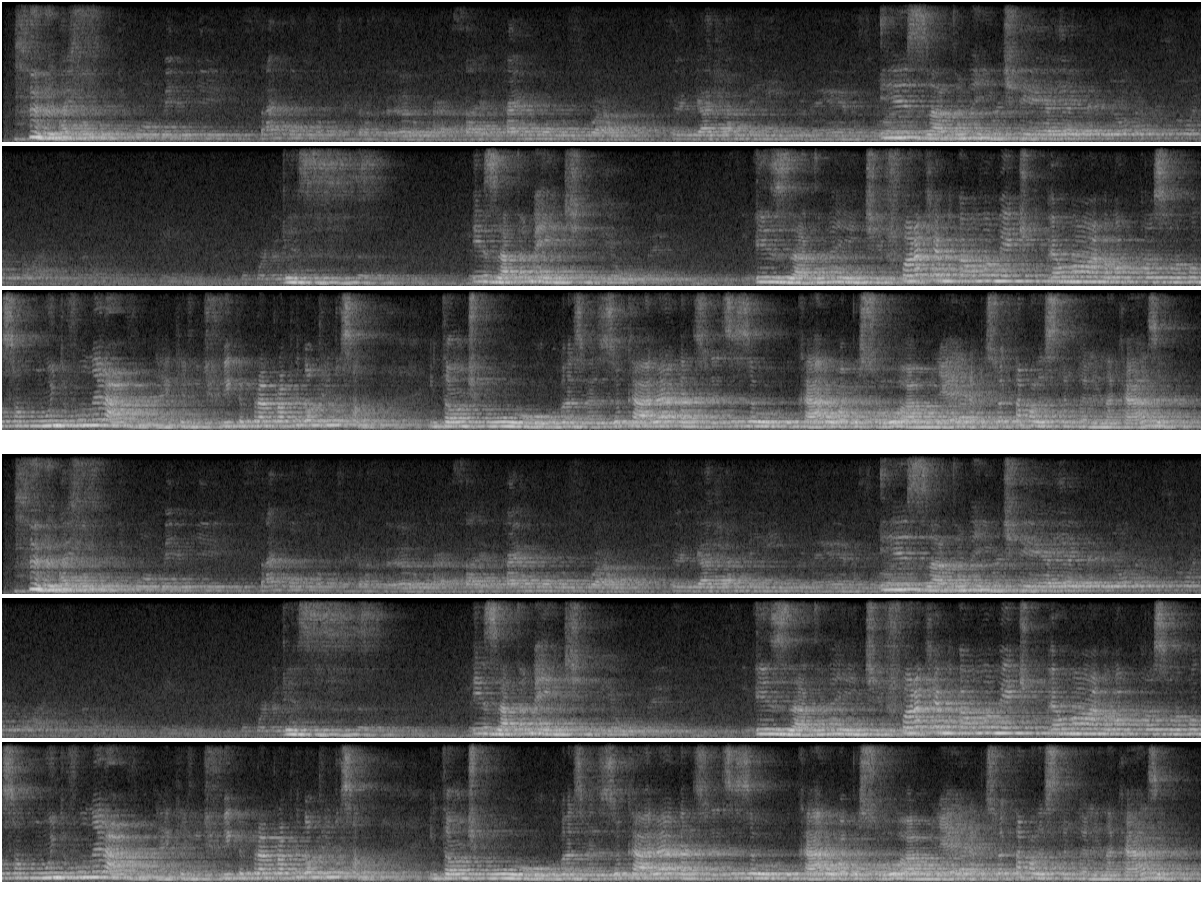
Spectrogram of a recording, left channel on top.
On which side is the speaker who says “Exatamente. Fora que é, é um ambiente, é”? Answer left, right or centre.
Left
